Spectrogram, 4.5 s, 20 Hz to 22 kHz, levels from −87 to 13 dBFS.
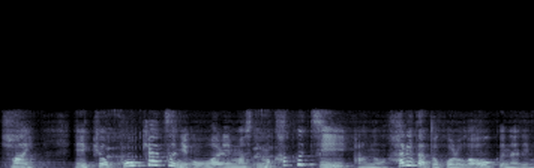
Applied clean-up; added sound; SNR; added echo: neural separator model SepFormer DNS4.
